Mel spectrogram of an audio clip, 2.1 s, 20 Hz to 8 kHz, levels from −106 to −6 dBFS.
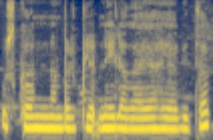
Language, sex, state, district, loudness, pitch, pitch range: Hindi, female, Arunachal Pradesh, Longding, -11 LUFS, 200 Hz, 190-205 Hz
